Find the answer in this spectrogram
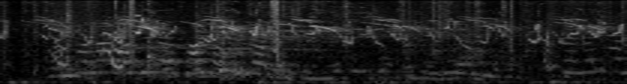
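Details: Feeding partridge chicks produce dense, irregular chirping: thin high whistles, quick downward slurs and lower warbling notes overlapping continuously from several birds.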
